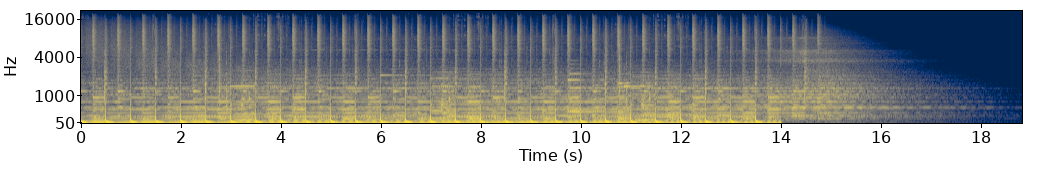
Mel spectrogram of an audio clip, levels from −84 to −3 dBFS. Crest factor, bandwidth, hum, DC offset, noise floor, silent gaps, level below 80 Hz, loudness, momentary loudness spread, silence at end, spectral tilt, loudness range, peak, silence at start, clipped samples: 12 dB; 18 kHz; none; under 0.1%; -65 dBFS; none; -14 dBFS; -13 LUFS; 6 LU; 2.5 s; -5.5 dB/octave; 8 LU; 0 dBFS; 0 s; under 0.1%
